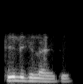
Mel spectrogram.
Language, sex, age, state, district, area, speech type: Assamese, male, 18-30, Assam, Charaideo, rural, conversation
